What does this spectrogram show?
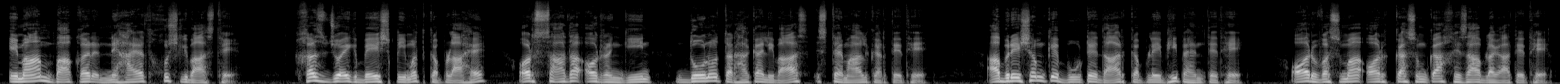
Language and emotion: Urdu, neutral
